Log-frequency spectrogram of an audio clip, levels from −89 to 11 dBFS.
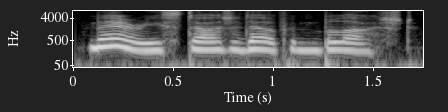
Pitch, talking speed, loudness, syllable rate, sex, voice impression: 225 Hz, 170 wpm, -15 LUFS, 5.0 syllables/s, female, very feminine, young, very thin, relaxed, slightly weak, slightly dark, very soft, slightly muffled, very fluent, slightly raspy, very cute, intellectual, refreshing, very sincere, very calm, very friendly, very reassuring, unique, very elegant, slightly wild, sweet, slightly lively, very kind, very modest, light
